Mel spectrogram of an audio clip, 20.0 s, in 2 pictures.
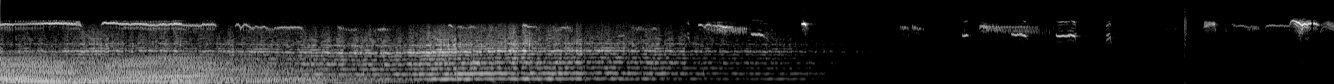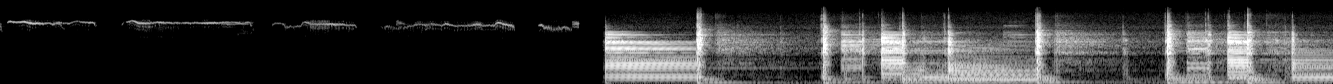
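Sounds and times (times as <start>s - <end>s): held tone with overtones: 0.0s - 3.4s
small birds chirping: 0.0s - 14.4s, 16.2s - 20.0s.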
